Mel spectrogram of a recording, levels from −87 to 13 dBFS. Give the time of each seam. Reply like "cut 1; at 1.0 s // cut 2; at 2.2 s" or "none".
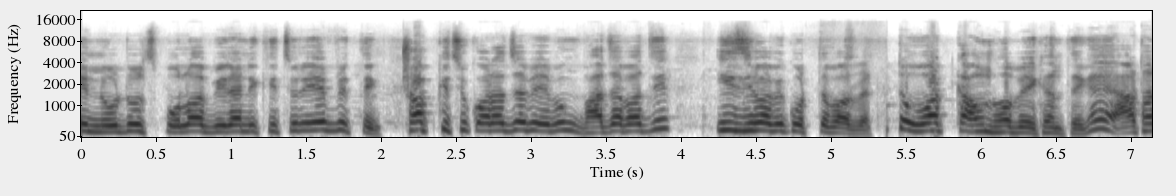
cut 1; at 2.0 s // cut 2; at 5.3 s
